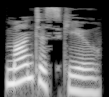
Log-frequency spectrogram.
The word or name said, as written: montesquieu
